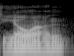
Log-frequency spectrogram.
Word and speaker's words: YoAhn: Well, when you go to coffee shop, I say my name's YoAhn. 9 out of 10 people in the coffee shop, they write as a J because they think it's a Germanic. So it has to be J instead of Y.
